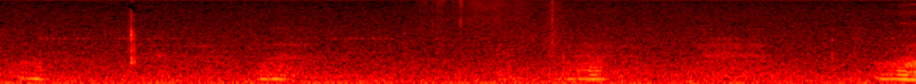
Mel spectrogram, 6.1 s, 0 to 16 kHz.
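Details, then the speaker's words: A sleeping dog in the background of a yoga lesson gives soft, low, rumbling snores about every two seconds, roughly 28 a minute, over quiet room noise: dog snoring. "that sound you can hear in the background probably is my dog snoring cuba the yoga dog doing restorative yoga of her own"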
